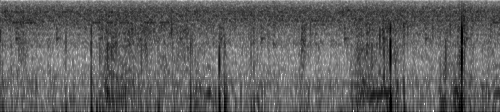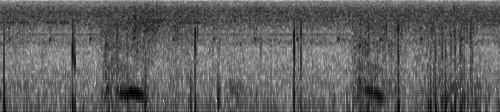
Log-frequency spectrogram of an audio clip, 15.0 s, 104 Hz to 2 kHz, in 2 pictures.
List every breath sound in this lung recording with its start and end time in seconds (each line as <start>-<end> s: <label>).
1.25-2.31 s: inhalation
1.25-2.31 s: crackles
5.04-6.11 s: inhalation
5.04-6.11 s: crackles
5.40-5.88 s: wheeze
8.89-9.74 s: inhalation
8.89-9.74 s: crackles
9.22-9.70 s: wheeze
12.75-13.59 s: inhalation
12.87-13.43 s: wheeze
